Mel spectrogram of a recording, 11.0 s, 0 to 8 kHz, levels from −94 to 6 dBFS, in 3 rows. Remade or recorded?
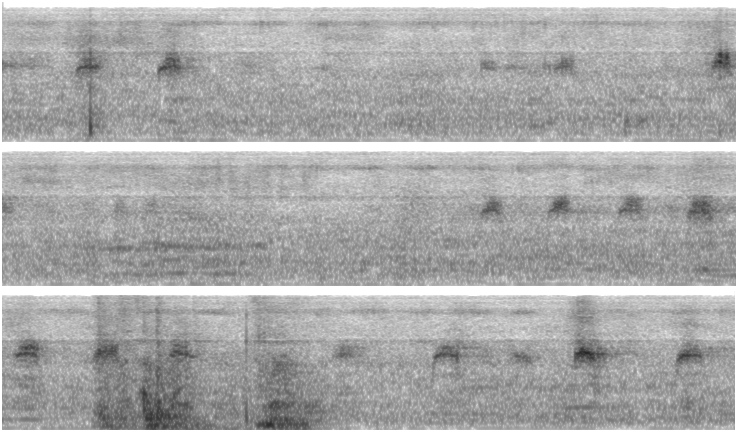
remade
